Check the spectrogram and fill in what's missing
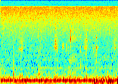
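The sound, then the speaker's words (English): Quiet mouth sounds of someone chewing food, with soft irregular crunches and wet clicks over a steady low hum, no talking. “Let me finish chewing.”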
